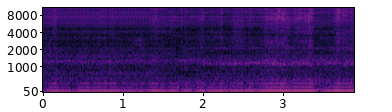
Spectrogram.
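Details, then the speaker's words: Vevor 12 V diesel heater running: a constant deep, slightly wavering hum heard for the first time, along with smoke, black exhaust smoke and diesel smell. Abnormal, cause unknown. "See? It's making a humming sound."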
